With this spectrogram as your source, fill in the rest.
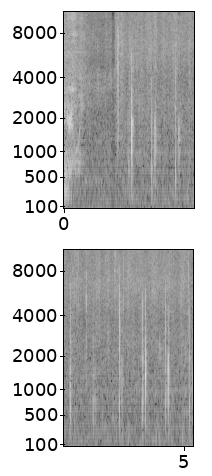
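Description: Heels click on a hard floor as a woman walks away.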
